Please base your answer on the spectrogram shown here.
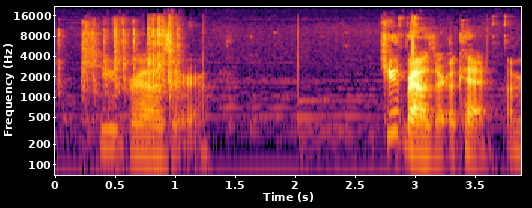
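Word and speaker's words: qutebrowser: screw it up where's the pronounce how to pronounce cute browser cute browser okay I'm right we good uh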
